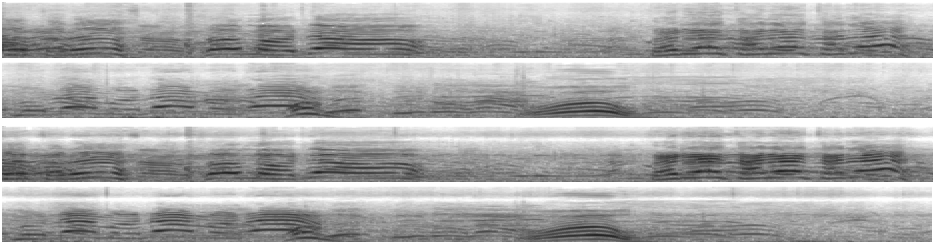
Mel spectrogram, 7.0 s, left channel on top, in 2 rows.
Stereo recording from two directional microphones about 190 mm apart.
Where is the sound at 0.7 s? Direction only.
45° right (ahead or behind).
